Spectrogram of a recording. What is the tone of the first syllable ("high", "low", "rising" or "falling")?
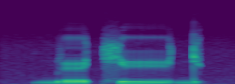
low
